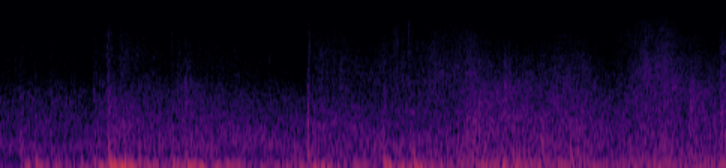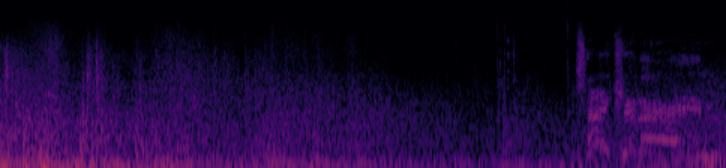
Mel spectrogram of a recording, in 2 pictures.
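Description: Dwarf organ guns and other artillery firing in a Total War battle, a dense stretch of rumbling booms and crackling volleys with a loud blast near the start, mixed with battlefield noise and voices.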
